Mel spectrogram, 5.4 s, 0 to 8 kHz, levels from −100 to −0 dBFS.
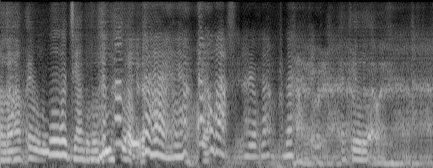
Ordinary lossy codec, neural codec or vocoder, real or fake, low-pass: none; codec, 16 kHz, 0.5 kbps, FreqCodec, smaller model; fake; none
